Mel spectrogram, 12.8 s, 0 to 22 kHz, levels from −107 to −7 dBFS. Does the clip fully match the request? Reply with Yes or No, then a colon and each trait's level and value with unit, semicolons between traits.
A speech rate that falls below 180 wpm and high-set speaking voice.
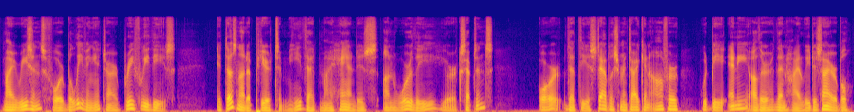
No: average, 165 wpm; very low, 95 Hz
